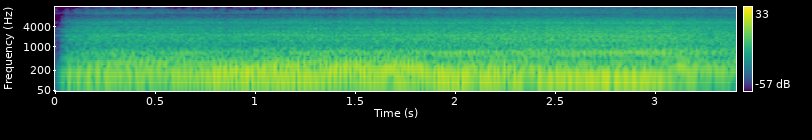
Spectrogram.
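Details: Nissan Micra diesel after turbo replacement and EGR cleaning for white smoke: revs up smoothly from idle and holds a steady, even drone with no knocking, whistle or misfire; some black smoke remains until run in.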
